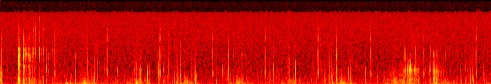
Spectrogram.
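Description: Soft low gurgles and rumbles come and go throughout; ordinary stomach growling from gas and fluid moving through the gut.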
